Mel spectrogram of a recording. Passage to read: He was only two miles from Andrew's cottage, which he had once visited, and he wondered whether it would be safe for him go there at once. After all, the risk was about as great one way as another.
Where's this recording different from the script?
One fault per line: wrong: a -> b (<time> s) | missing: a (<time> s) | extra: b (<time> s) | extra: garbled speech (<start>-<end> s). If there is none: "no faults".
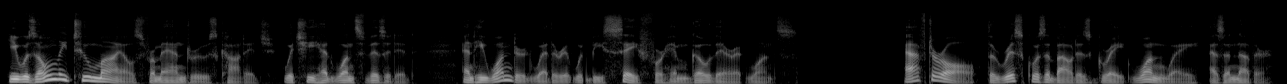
no faults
